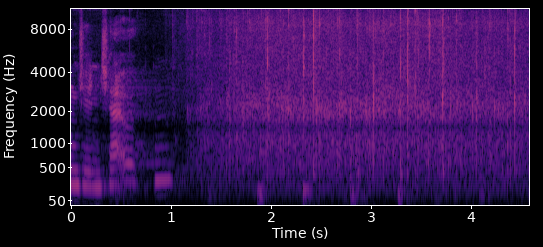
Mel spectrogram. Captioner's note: audience applauding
